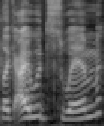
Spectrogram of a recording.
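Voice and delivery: ordinary talk

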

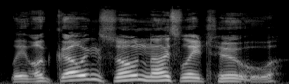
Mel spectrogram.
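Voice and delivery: slow, loud lament; complaining engine. A narrator's reading. Big engine lamenting the spoiled run, slow complaint. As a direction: stretch out the grievance.

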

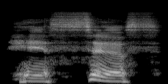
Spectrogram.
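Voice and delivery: "Jesus" as a drawn-out "heh-SOOS"; playful name pronunciation. Pretend. Naming who shares a moment with Lafayette, playfully drawn-out "Jesus". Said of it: "I gotta say it like that".

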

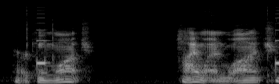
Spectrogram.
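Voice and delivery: normal talking voice

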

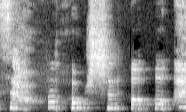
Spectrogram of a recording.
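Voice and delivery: high laugh through the words; emotional giggle; teary laugh. Real, not acted. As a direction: laugh as the tears come. About to cry again.

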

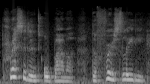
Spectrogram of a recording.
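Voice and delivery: plain reading voice

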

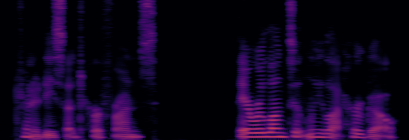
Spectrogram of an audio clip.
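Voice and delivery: plain reading voice

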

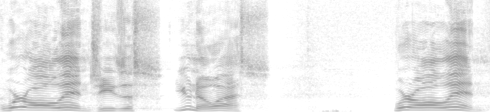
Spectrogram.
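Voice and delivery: high, loud, gushing pledge; overeager, sure of themselves; eager disciples. Acted. Disciples pledging loyalty to Jesus, high and eager.

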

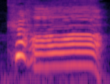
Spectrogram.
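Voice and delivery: high, loud goose "Caw"; spit moan. Shown as a demonstration. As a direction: honk it like a goose. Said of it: "and then back up".

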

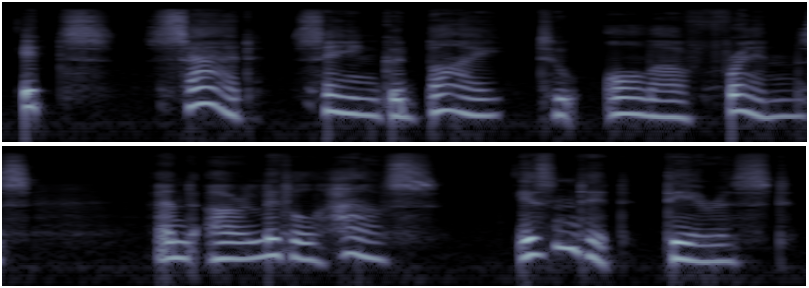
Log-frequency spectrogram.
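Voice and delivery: put-on high, gentle child's voice; little boy Cedric. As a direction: speak as a sweet young boy.

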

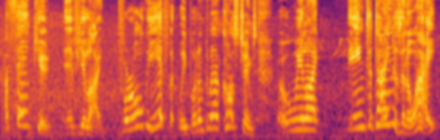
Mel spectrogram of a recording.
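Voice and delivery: put-on high young girl voice; girl's voice. A narrator's reading. Robin explains, girl voice.

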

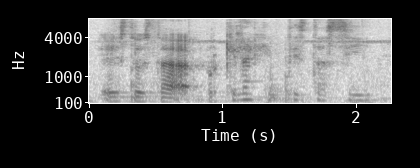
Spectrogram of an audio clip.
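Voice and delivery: soft unvoiced whisper. Real, not acted. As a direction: hush it so nobody hears. Susurra escondiéndose del enemigo. (susurro nervioso)

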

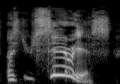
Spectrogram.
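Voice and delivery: high, incredulous question; as if you can't believe the offer; amazed disbelief. Retold or imitated. Retelling amazed reaction to offer.

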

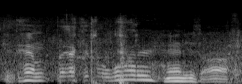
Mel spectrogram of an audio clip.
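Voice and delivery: normal talking voice

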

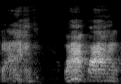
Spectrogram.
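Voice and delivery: loud put-on crybaby wah wah; hammed-up wailing; mock whining wail. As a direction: fake a whiny sob. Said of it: "very much like".

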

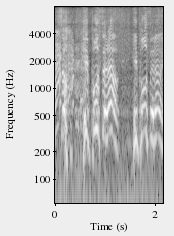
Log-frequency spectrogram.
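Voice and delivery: loud, high and thrilled; excited. Real, not acted. Man thrilled as he retells the clerk pulling out the bottle, loud. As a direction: tell it loud, barely containing the joy.

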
